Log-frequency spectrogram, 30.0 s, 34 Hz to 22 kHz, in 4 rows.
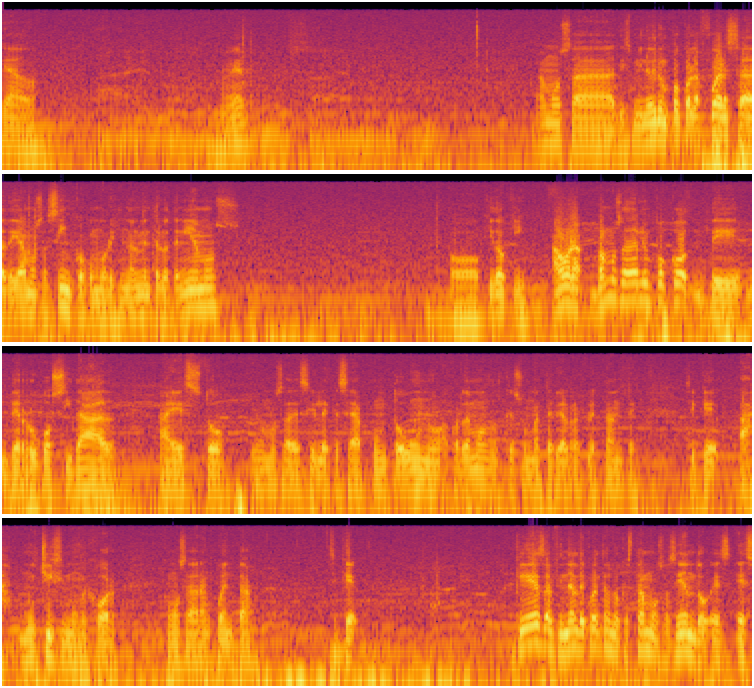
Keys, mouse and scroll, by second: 0.5 click, 2.4 F12, 6.0 click, 7.7 KP_5, 7.8 KP_Enter, 8.9 F12, 11.8 Escape, 14.6-15.0 scroll up 2, 17.7 click, 20.3 F12, 26.7 Escape, 28.7 click.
